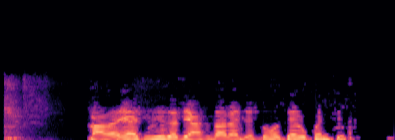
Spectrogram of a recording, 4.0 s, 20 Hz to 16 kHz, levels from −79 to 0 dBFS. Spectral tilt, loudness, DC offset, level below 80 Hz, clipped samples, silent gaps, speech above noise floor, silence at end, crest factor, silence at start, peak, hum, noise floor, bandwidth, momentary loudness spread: -5.5 dB/octave; -16 LUFS; under 0.1%; -64 dBFS; under 0.1%; 3.64-3.84 s; 40 dB; 0.05 s; 16 dB; 0.05 s; -2 dBFS; none; -55 dBFS; 7.2 kHz; 12 LU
